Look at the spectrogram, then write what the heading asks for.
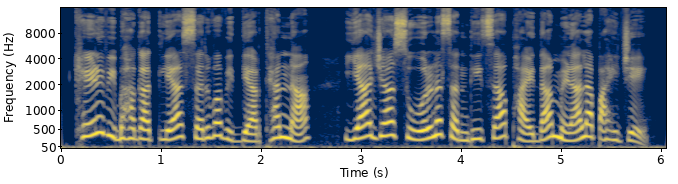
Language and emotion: Marathi, neutral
